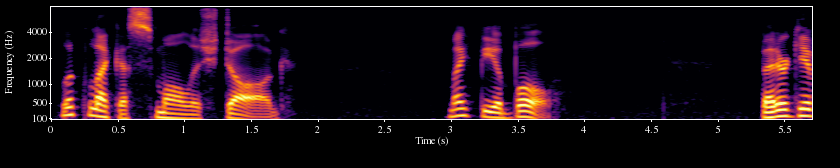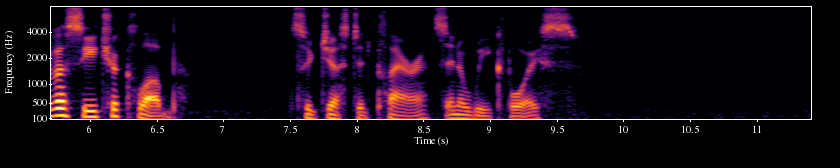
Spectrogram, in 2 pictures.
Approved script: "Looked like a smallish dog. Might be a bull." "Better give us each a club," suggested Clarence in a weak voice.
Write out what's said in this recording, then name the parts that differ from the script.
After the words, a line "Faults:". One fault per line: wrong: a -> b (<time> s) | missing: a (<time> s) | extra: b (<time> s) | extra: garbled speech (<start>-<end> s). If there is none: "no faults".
"Looked like a smallish dog. Might be a bull." "Better give us each a club," suggested Clarence in a weak voice.
Faults:
no faults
